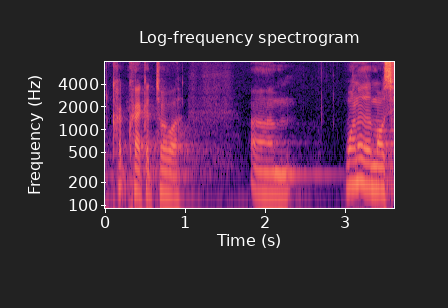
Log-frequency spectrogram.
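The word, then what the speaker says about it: Krakatoa: is called Cato C it's pronounced different ways I'll pronounce it the American catoa um one of the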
